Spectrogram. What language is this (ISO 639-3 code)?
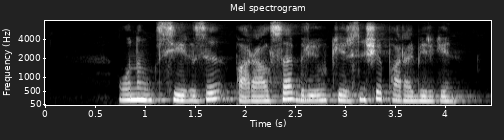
kaz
